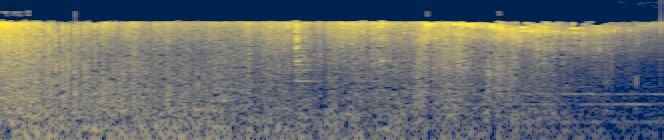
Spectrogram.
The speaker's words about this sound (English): Multiple explosions rocked the capital city of Kyiv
